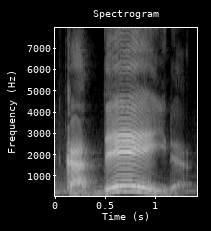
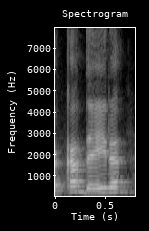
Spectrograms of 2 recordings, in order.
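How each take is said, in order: First: "cadeira" called out slowly, stretched on DEI; affectionate calling. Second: Said in the usual way. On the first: Shown as a demonstration. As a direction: draw out the middle of "cadeira" as if calling it fondly. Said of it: "nós podemos chamá-la carinhosamente".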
